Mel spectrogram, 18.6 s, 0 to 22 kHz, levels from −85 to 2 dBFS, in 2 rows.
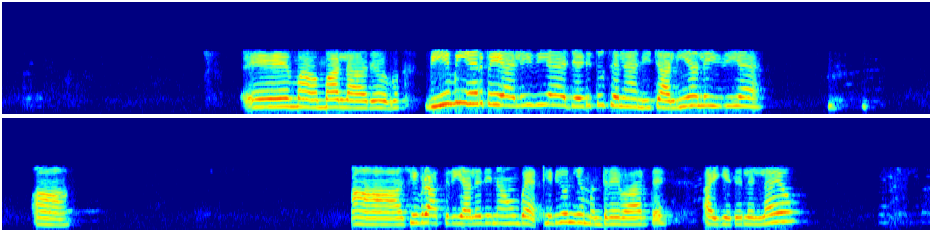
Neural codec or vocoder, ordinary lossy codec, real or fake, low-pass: none; AAC, 32 kbps; real; 3.6 kHz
